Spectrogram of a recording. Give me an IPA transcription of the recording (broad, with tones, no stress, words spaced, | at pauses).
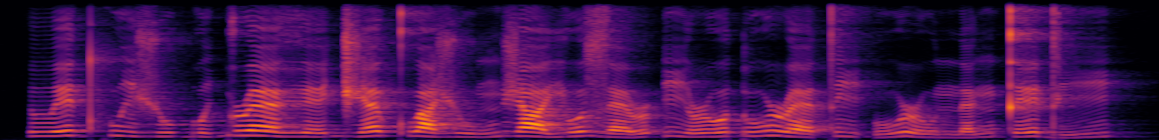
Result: βe˧˥˧dkʷi˦˨ ʒu˨ɡʷi˨˩˦ ɡɹɛ˦˨ɣe˨˩˦ d͡ʒɛ˧˥˧kʷʼa˦˨ ʒu˨˩˦ŋʒa˦˨jʊ˧˥ zɛ˨˩˦ɹʔi˦˨ɹʊ˧˥ɗu˧˥˧ɹ ɛ˨ ti˦˨ʔu˩˥ɹu˨ nɛ˩˥ŋte˧˥˧di˩˥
